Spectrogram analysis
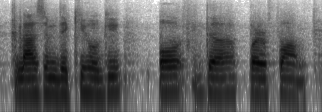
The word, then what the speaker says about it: eau de parfum: इसको कुछ लोग ओ द परफ्यूम भी पढ़ते हैं, बट ये प्रोनाउंसिएशन इसकी गलत है क्योंकि ये फ्रेंच लैंग्वेज है, इंग्लिश नहीं, तो इसकी प्रोनाउंसिएशन कुछ डिफरेंट होती है, तो इसको ओ द परफॉर्म पढ़ते हैं।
